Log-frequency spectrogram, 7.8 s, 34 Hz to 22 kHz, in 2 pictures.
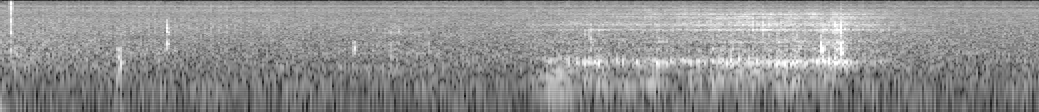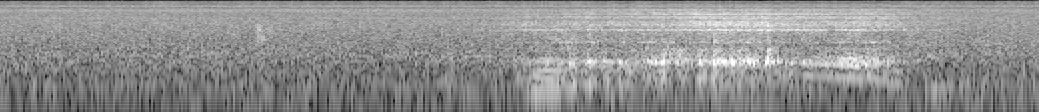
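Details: Snoring: two rattling snores about four seconds apart, near 15 breaths a minute, with quiet room noise between them.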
